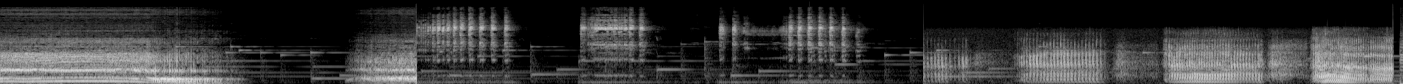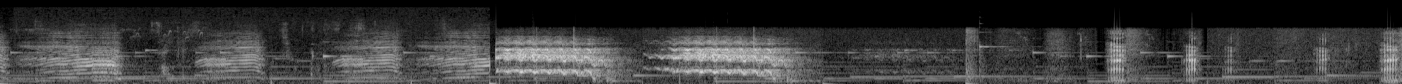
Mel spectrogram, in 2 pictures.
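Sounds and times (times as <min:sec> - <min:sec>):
background music with held notes: 0:00.0 - 0:28.0
farm animal calling: 0:03.5 - 0:05.2, 0:05.8 - 0:11.2, 0:14.0 - 0:22.0.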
